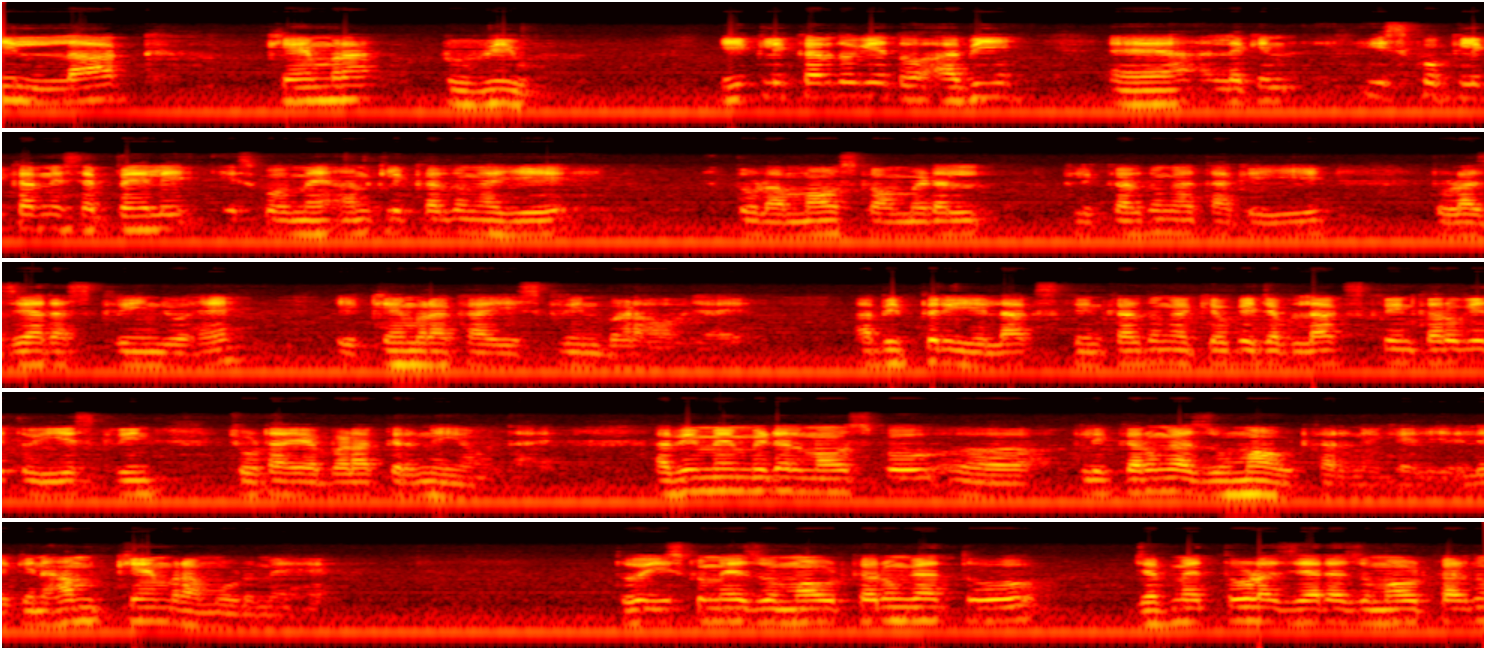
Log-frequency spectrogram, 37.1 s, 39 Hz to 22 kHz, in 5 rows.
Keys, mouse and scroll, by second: 2.6 click, 9.3 click, 10.6 scroll down 1, 11.8 scroll down 1, 14.0-14.5 scroll down 1, 15.6 scroll down 1, 19.6 click, 26.8 scroll up 1, 27.4-28.2 scroll up 4, 28.7-29.2 scroll up 2, 29.8 scroll up 1, 32.6 scroll up 1, 33.3-34.4 scroll up 2, 34.7 scroll up 1, 36.1-37.0 scroll up 1.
